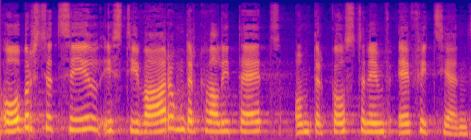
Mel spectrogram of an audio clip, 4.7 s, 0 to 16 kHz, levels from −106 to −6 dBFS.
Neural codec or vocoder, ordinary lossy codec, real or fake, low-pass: none; none; real; 14.4 kHz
